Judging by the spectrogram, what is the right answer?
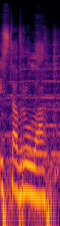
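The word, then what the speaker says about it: Stavroula: If you can say Kardashian, you can say Stavrula or Stavrula. If you can't roll your R, I will forgive.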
